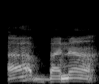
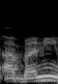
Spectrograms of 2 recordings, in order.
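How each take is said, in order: First: The word ends with an 'ah' vowel. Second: The word ends with an 'ee' vowel. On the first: The speaker calls it right. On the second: The speaker calls it wrong.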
